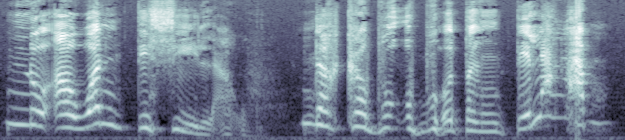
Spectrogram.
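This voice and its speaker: Nagging village wife, female: Ilocano accent, dramatic and whiny, high swooping delivery for radio comedy. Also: wildly swooping pitch, takes it slowly, sharp tone, heavily acted. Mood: indignant.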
